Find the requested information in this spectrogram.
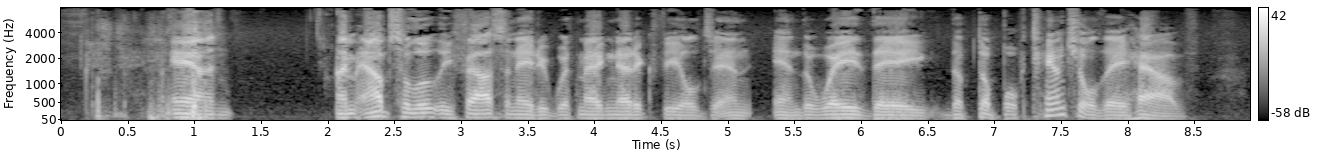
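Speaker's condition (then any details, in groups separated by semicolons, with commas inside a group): No condition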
